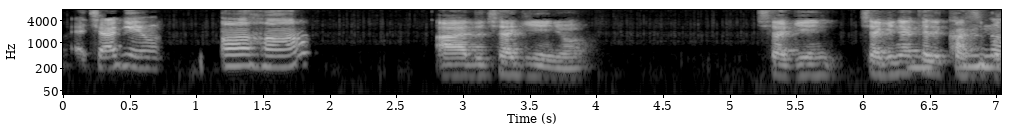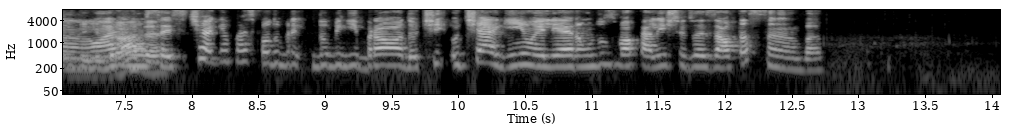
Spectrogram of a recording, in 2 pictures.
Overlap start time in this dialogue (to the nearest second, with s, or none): 6 s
